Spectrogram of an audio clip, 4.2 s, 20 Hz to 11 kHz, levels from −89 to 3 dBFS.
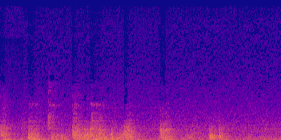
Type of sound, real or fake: real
